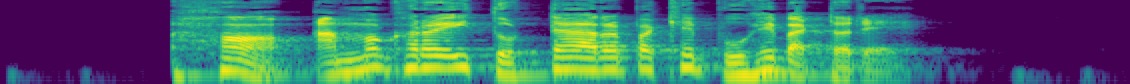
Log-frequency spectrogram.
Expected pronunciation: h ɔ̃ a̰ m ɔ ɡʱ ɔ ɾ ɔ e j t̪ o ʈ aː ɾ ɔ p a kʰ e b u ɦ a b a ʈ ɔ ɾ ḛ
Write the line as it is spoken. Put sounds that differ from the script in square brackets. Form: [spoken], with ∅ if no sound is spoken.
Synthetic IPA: h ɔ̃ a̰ m ɔ ɡʱ ɔ ɾ ɔ e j t̪ o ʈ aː ɾ ɔ p a kʰ e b u ɦ [e] b a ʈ ɔ ɾ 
